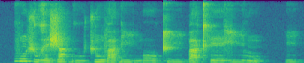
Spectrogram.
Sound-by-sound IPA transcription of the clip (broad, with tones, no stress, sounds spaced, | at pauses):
v ũ˦ ʃ u˨ ɣ ɛ˨ ʃ a˦ ɡ͡b uː˨ t͡ʃ ũ˦ v a˨ ɗ iː˦˨ ŋ oː˦˨ kʼ iː˦ ɓ a˦ kʰ eː˦ ɣ iː˦ l ũ˨ | i˦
